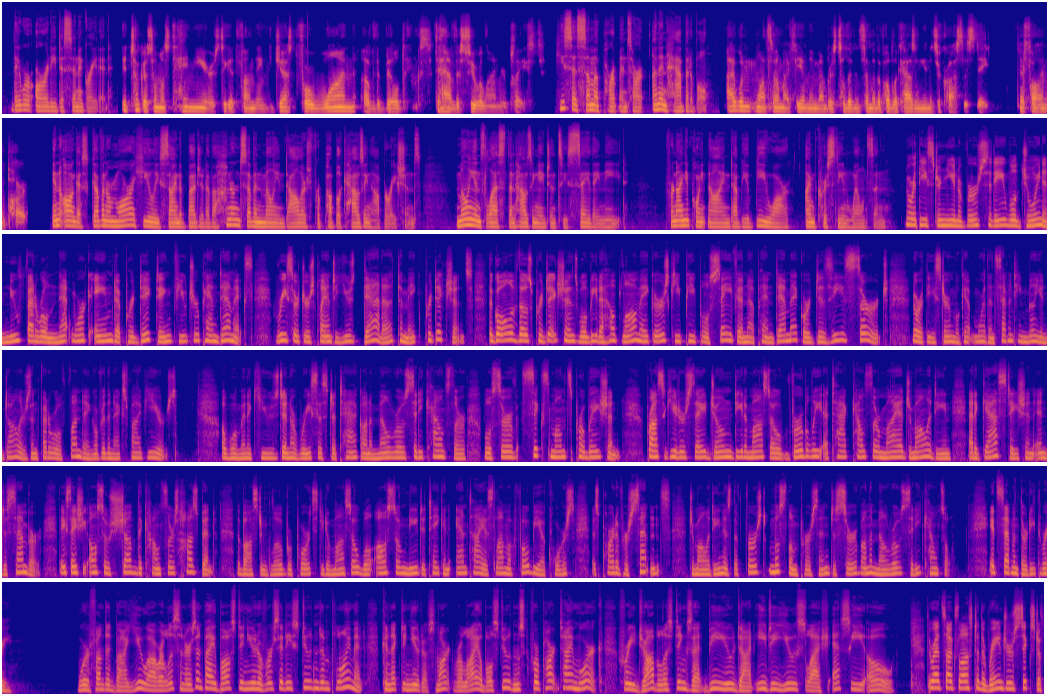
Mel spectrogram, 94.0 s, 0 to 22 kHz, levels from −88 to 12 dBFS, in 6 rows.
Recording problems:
none

